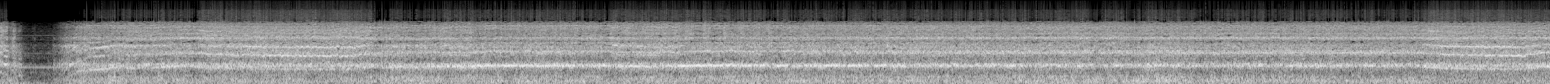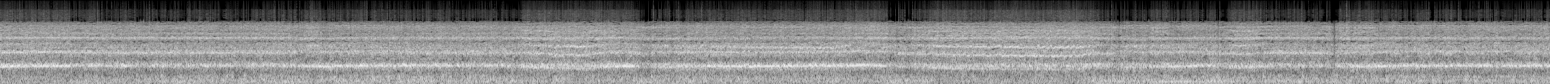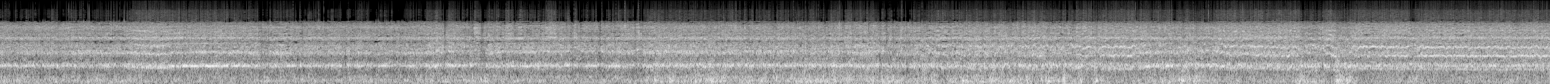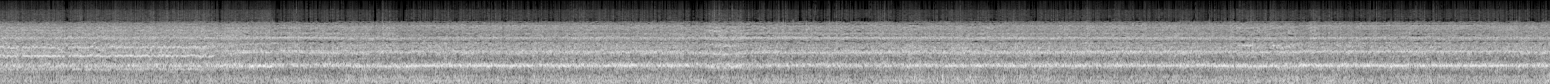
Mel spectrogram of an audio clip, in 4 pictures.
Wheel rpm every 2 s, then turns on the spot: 120, 210, 220, 220, 230, 230, 230, 220, 230, 230, 230, 210, 210, 220, 230, 230, 230, 230, 230, 230, 210, 220, 210, 210, 220, 230, 230, 230, 230, 230, 230.
none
